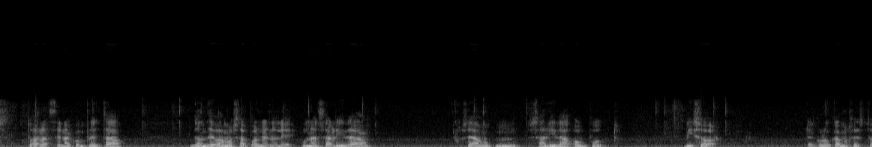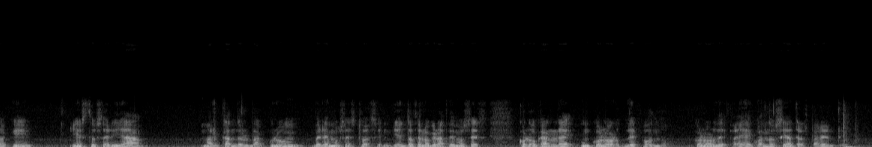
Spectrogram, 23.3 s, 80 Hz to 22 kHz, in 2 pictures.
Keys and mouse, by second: 1.3 click, 2.3-3.3 drag, 3.9 click, 5.1-9.7 drag, 11.0-12.5 drag, 14.7 click, 21.9 click.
